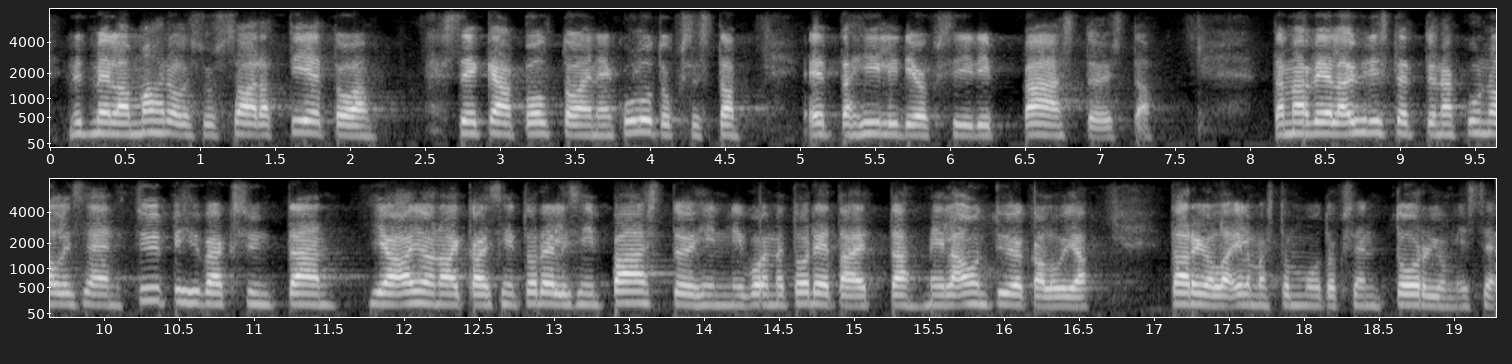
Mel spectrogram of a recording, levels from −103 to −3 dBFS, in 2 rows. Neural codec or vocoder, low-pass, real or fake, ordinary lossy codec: none; 7.2 kHz; real; Opus, 32 kbps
